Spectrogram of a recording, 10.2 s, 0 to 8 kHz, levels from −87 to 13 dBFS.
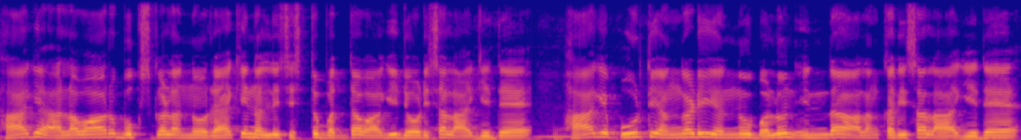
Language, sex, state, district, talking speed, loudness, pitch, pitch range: Kannada, male, Karnataka, Bangalore, 90 wpm, -14 LUFS, 165 Hz, 155-185 Hz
